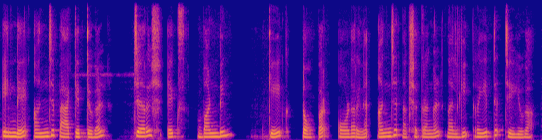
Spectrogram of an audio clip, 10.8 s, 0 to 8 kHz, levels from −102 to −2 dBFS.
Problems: low volume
